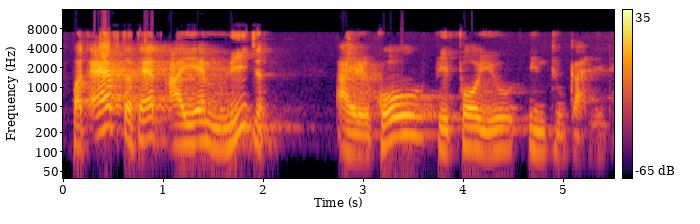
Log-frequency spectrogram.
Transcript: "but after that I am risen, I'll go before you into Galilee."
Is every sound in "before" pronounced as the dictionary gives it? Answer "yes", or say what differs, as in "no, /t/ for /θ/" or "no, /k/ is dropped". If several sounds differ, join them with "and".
yes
